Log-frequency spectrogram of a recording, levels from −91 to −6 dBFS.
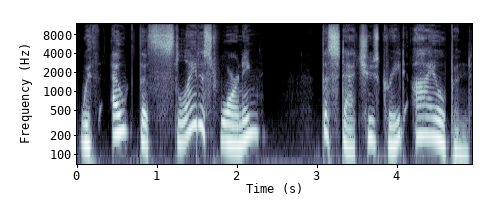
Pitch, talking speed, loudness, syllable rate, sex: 175 Hz, 110 wpm, -19 LUFS, 3.7 syllables/s, male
